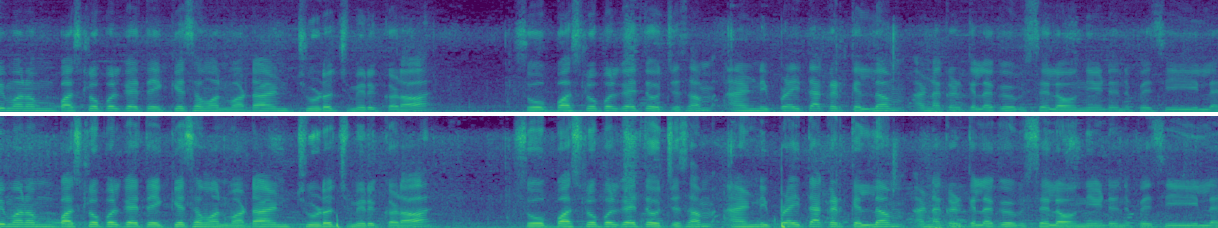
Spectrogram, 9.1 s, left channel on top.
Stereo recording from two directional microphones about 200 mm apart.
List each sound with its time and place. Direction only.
0.0 s speech: 20° right (ahead or behind)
